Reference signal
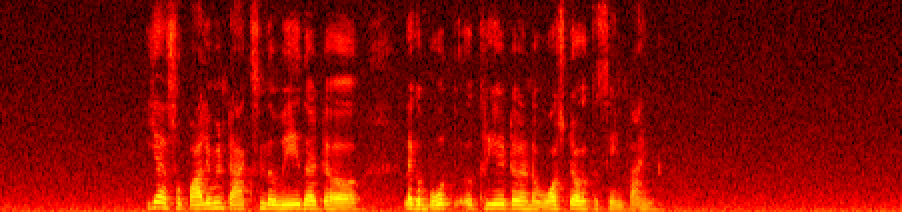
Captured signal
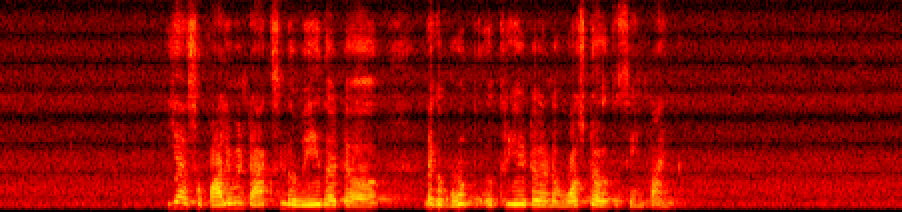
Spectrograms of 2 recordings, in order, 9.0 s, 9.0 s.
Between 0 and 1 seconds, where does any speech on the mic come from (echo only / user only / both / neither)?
neither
